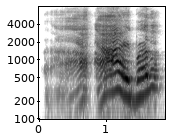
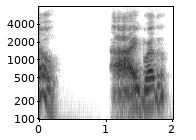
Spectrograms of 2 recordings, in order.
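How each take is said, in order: First: Loud high all right brother; louder, higher. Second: Said in the usual way. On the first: Real, not acted. Streamer repeating to viewer, much louder. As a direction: shout it the second time.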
